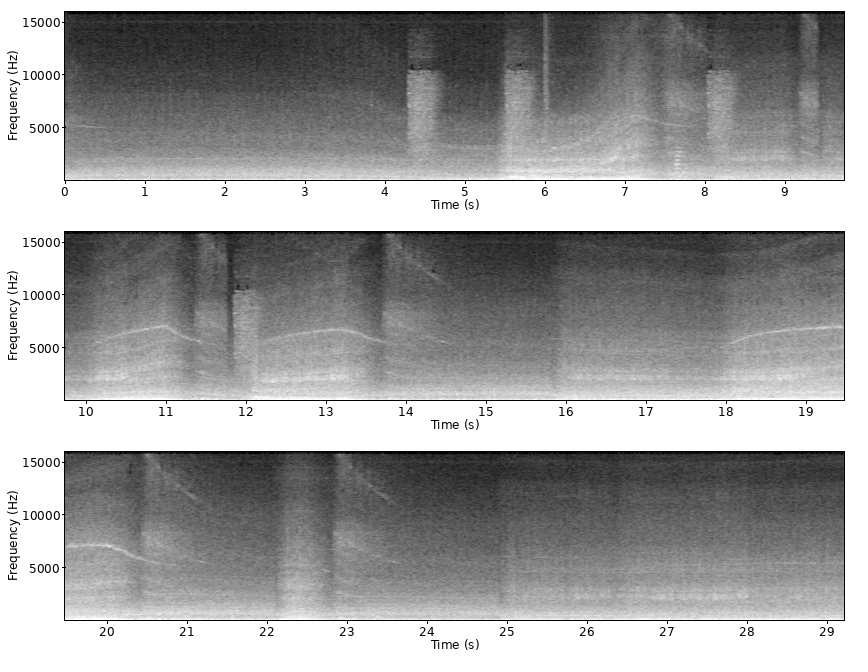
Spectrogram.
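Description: A truck engine rumbles steadily and changes pitch as the truck shifts gears.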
